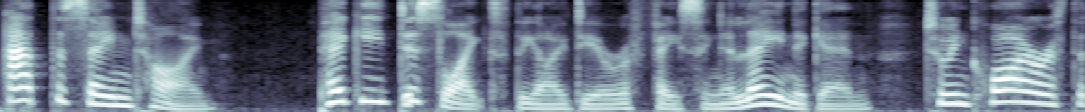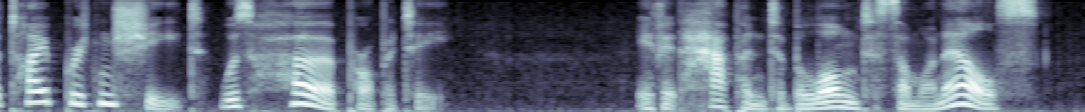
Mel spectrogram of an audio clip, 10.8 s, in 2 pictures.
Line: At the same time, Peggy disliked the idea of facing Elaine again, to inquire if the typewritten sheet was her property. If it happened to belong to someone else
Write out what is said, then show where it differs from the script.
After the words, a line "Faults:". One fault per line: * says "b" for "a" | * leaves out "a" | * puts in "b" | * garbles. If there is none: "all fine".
At the same time, Peggy disliked the idea of facing Elaine again, to inquire if the typewritten sheet was her property. If it happened to belong to someone else
Faults:
all fine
